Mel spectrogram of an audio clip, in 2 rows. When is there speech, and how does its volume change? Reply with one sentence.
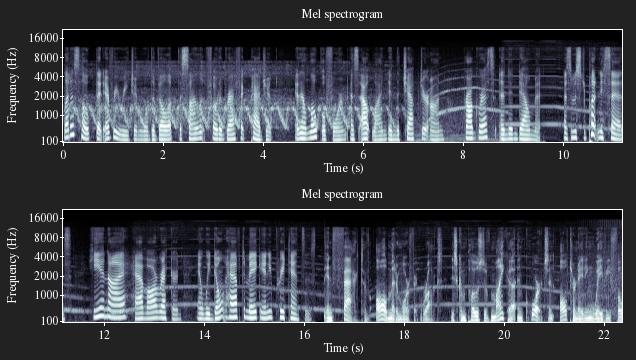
You can hear the speech from 0.0 to 22.3 s, at a steady volume.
